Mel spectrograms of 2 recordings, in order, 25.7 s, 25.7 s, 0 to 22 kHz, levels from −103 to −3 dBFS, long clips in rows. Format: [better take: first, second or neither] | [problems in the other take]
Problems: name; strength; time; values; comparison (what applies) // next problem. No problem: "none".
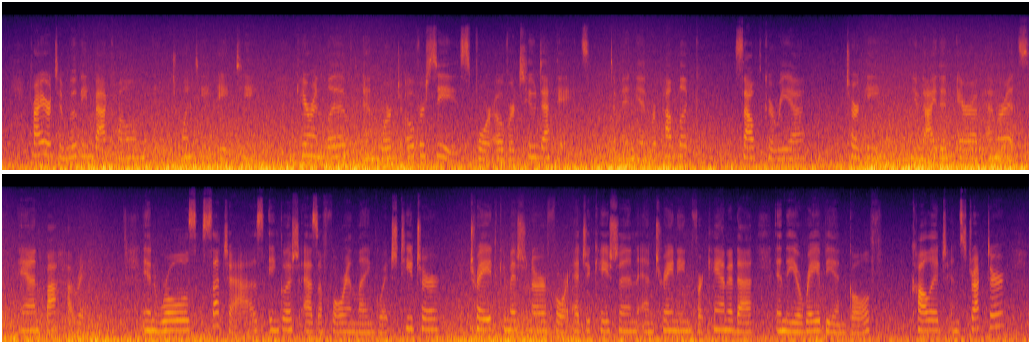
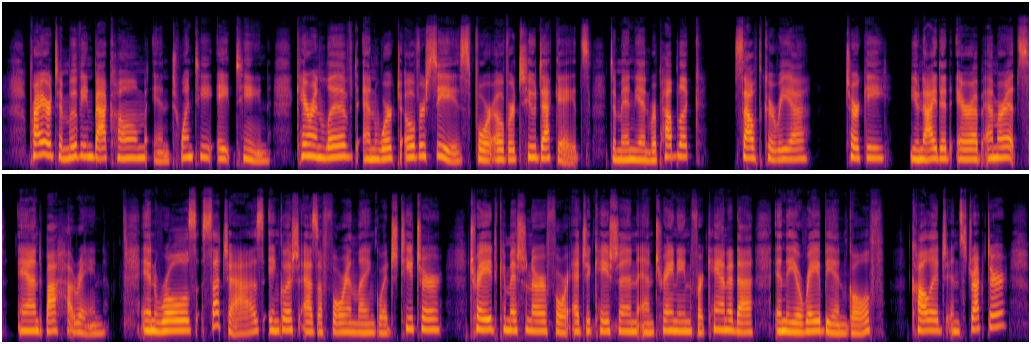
second | wind noise on the microphone; heavy; 4 dB below the speech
